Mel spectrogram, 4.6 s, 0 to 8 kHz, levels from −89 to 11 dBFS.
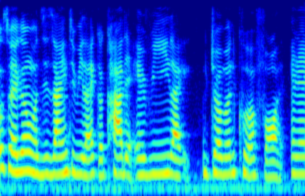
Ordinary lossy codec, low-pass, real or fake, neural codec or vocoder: none; 7.2 kHz; real; none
